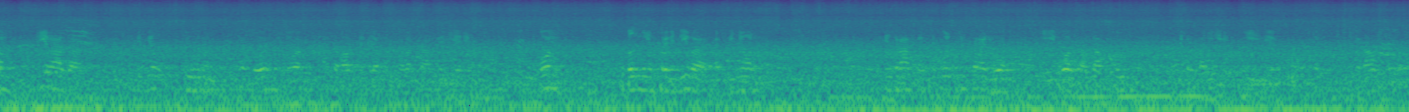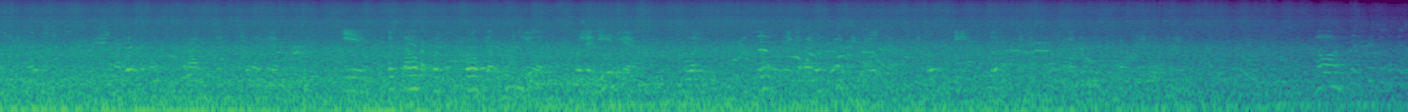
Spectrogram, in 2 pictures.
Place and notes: Vierchni Horad, Minsk, Belarus, at fountain
The Place of Freedom, morning mass in the church and working fountaim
